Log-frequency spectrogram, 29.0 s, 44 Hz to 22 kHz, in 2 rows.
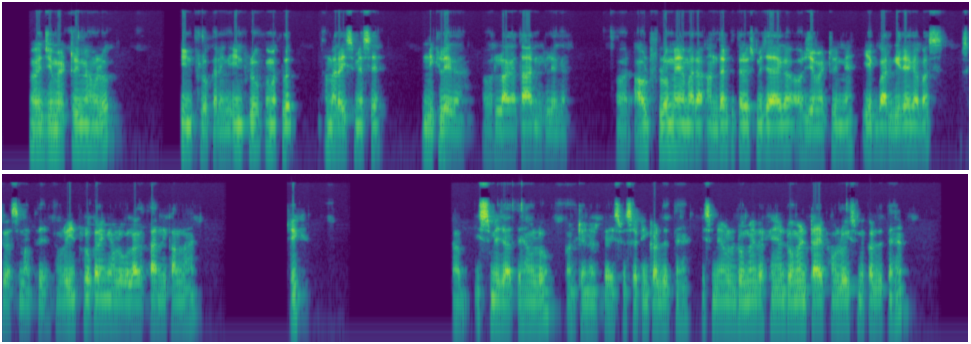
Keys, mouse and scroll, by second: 1.1 click, 9.0 click, 9.1 click, 19.3 click, 19.3-20.8 scroll down 1, 22.1 click, 27.0 click, 27.1 click.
